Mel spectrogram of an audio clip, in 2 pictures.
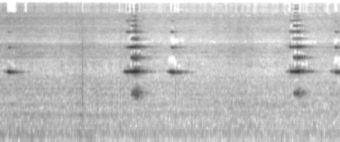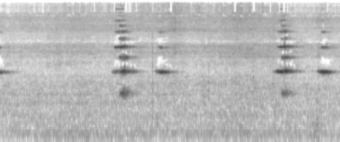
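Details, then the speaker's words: MamaRoo Sleep bassinet motion motor underneath, which randomly stops or squeaks, often at startup: high-pitched paired squeaks about every two and a half seconds in a quiet room; motor squeak. "However, we found that the motor in here tends to be very sensitive. It will stop working at random times and also will start squeaking at random times, generally when it first starts up as well."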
